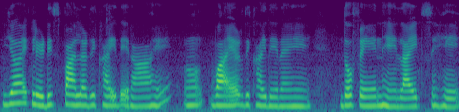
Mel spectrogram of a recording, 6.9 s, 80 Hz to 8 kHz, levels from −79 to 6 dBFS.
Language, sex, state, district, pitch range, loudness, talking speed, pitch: Hindi, female, Madhya Pradesh, Dhar, 190-215 Hz, -18 LUFS, 165 wpm, 205 Hz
